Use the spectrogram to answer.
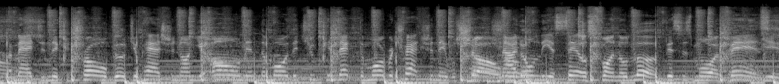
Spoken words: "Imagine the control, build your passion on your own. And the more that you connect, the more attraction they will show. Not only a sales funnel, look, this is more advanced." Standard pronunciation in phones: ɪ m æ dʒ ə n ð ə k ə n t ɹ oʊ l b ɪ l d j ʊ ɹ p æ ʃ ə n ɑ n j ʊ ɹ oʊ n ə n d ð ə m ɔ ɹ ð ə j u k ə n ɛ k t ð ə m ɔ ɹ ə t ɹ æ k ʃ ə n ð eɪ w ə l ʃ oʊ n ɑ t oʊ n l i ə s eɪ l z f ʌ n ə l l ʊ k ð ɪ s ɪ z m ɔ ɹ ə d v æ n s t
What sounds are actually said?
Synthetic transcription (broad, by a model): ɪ m æ dʒ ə n ð ə k n t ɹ oʊ l b ɪ l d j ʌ ɹ p æ ʃ ə n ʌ n j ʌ ɹ oʊ n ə n ð ə m ɔ ɹ ð ə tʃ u k ə n ɛ k t ð ə m ɔ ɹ ə t ɹ æ k ʃ ə n ð eɪ w ə l ʃ oʊ n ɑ t oʊ n l i ə s eɪ l z f ʌ n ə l l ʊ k ð ɪ s ɪ z m ɔ ɹ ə d v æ n s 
